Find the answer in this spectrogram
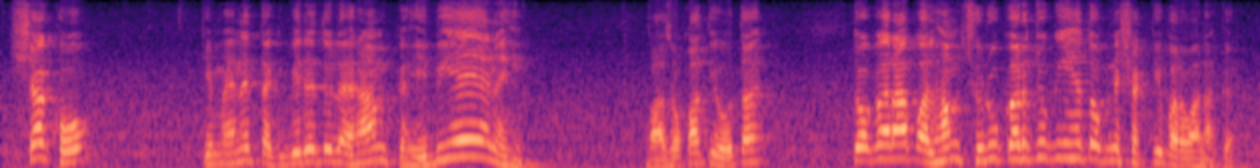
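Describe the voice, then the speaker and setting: A man with a high voice gives a religious lesson on prayer rules. He explains each ruling patiently, slowing down to demonstrate correct pronunciations. Faint noise sits under the recording. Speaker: religious teacher.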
